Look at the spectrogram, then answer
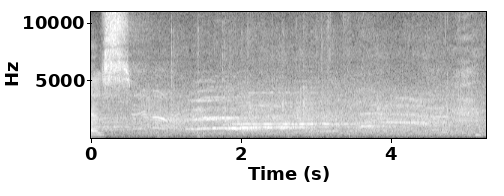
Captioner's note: audience cheering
